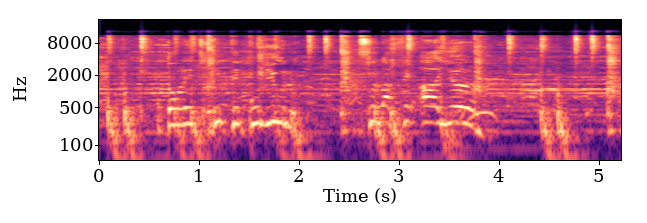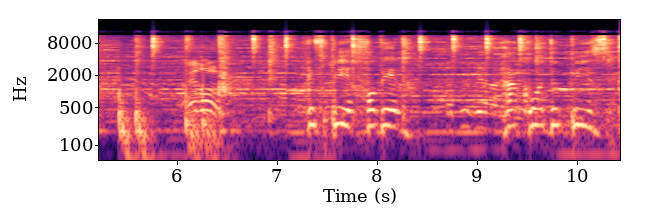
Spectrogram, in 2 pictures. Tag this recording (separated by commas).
Speech, Music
